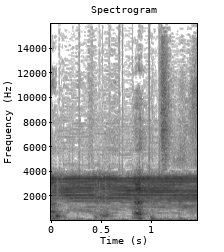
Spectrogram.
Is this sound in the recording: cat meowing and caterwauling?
no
